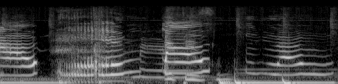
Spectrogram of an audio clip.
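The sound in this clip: A female cat meowing loudly: three long, wavering meows with rich overtones follow one another in close succession, each rising and then sagging in pitch.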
